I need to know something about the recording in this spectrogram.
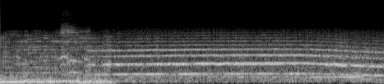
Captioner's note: sirens wailing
